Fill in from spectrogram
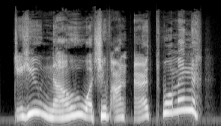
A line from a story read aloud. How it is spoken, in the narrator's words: a voice from beyond the door cried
